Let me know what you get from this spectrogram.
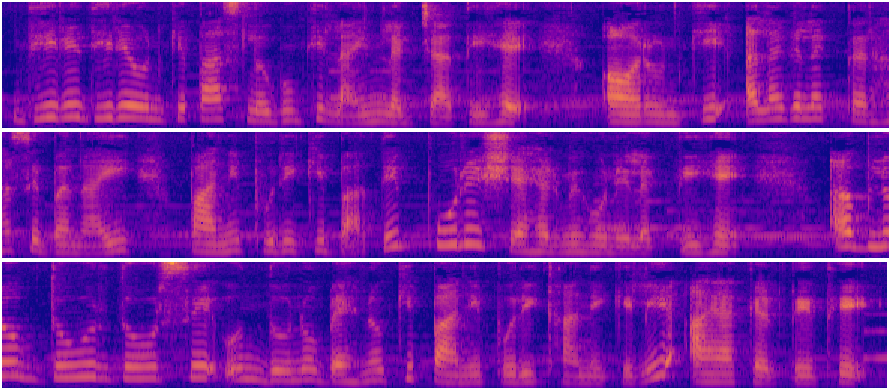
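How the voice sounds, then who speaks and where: A woman narrates a scripted moral tale. Her pitch is middling, and soft music runs faintly behind the narration. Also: lively intonation, unhurried.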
